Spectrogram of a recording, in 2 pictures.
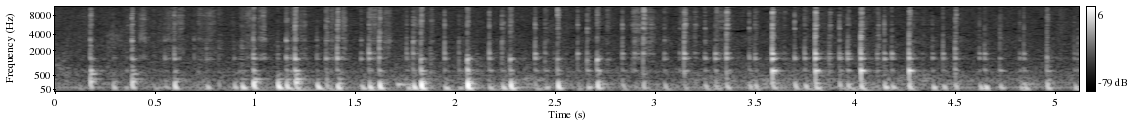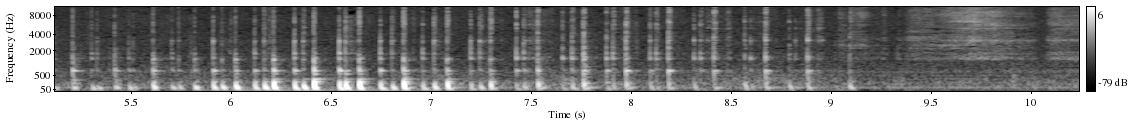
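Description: A black plastic hair straightener (flat iron) with metal-coloured plates and a hollow handheld body is held close to the microphone and tapped and rubbed with long painted nails. Fast, irregular clicking taps with hollow, low-heavy thumps run throughout and grow louder midway. The clip ends with a brief, soft, bright rubbing hiss.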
